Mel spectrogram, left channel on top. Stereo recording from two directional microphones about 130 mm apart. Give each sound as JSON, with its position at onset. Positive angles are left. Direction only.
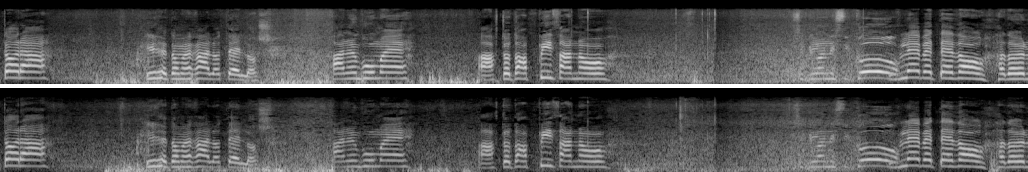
{"t": 0.0, "sound": "speech", "side_deg": 0}
{"t": 1.5, "sound": "speech", "side_deg": 0}
{"t": 3.3, "sound": "speech", "side_deg": 60}
{"t": 3.6, "sound": "speech", "side_deg": 35}
{"t": 8.1, "sound": "speech", "side_deg": 60}
{"t": 8.6, "sound": "speech", "side_deg": 40}
{"t": 9.0, "sound": "speech", "side_deg": 10}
